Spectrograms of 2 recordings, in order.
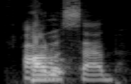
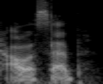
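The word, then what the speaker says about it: Awaceb: Awaseb. Awa like water in Spanish. Awaseb.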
